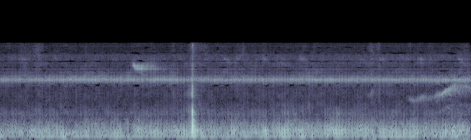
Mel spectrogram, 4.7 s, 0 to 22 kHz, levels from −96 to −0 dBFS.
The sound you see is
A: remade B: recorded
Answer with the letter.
A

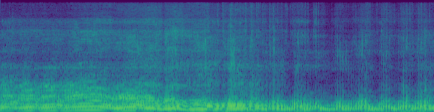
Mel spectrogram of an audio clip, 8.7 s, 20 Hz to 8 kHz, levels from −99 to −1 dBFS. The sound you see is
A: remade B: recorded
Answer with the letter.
A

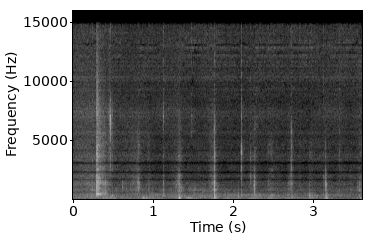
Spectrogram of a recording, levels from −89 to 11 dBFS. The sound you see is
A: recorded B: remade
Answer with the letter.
B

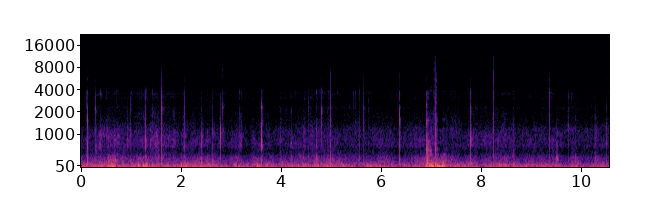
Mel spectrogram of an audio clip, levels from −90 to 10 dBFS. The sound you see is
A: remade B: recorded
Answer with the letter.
A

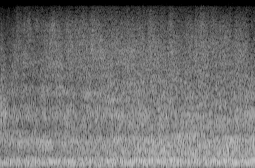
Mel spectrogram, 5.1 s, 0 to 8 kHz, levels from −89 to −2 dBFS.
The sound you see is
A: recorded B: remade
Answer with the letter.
B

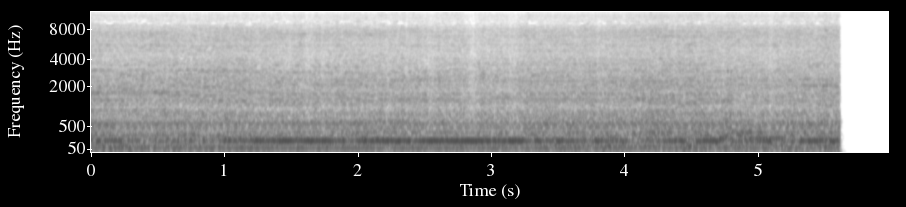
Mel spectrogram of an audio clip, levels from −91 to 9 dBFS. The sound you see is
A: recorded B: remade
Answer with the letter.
A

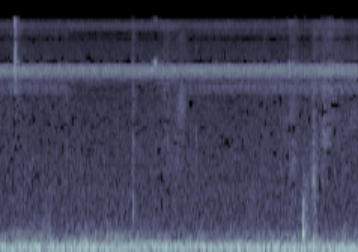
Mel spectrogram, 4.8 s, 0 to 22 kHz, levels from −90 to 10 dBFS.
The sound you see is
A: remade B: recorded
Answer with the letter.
B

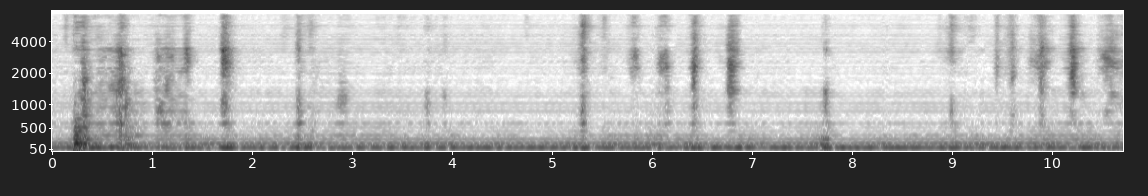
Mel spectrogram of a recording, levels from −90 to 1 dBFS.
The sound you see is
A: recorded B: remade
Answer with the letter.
B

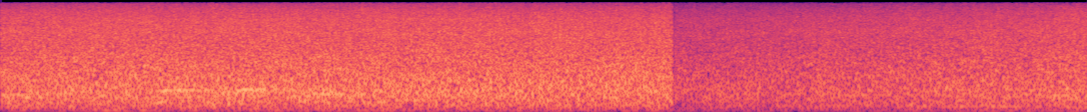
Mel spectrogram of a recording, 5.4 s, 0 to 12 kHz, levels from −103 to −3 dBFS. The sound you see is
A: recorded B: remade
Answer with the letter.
A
